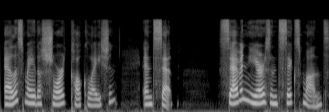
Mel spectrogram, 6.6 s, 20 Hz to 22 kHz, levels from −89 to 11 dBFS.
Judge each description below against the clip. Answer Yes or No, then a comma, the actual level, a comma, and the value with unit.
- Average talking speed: No, slow, 110 wpm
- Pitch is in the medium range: No, high, 245 Hz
